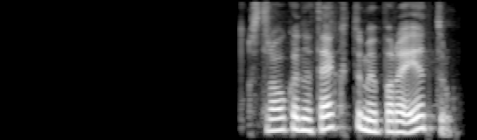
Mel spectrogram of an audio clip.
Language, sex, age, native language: Icelandic, female, 50-59, Icelandic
